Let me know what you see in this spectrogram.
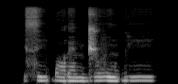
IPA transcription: si˨ɓɔ˨ɾɛ˨n d͡ʒʊ˦vũ˨ɓiː˦

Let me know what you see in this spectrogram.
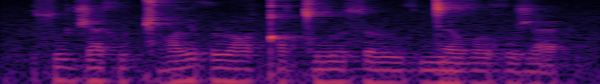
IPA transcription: sud͡ʒæxu ɡ͡ǁɑlɪθ ɹɑǃɑ ǀuɹsə˞ɹuθ ŋ͡ǀɛʁʷɑχʷɑʒæ

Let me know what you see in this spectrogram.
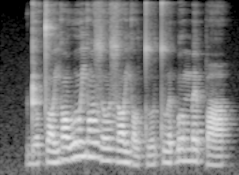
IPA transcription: ɖo˨t̪ɔ˧ jɔ˧wo˦jɔ˦ zo˦zɔ˧ jɔ˨tʷɛ˨˦ tʷɛ˧ɓo˦mɛ˦ pɑ˧

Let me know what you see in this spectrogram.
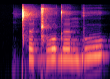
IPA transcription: ǀʰəɡ͡ǁoːd̪əː ŋɡu

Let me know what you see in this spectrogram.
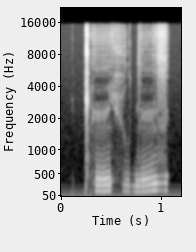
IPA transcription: ǁʰẽçudẽz

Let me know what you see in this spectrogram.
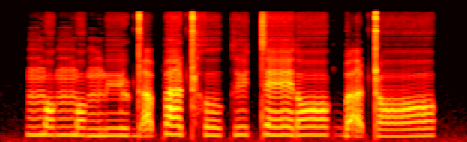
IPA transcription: ŋ͡mɔ˧ŋ͡mɔ˨ŋ͡mʉː˨ ɖa̰˦pa˦ʈʰo˧kʉ˦ tɛː˦ɾɔː˦ɡ͡ba̰˨ ʈɔ˨˦

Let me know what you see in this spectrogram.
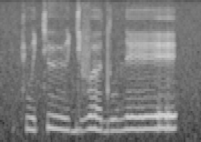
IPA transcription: cuɪ̯cɨː ɟivəː duːneː

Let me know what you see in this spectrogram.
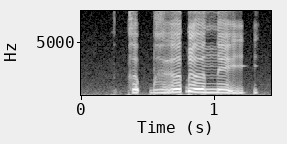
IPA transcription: kə˨˩p̚ɣɨ̰˧˥ə̯ɗəː˧ nḛ˧˨jʔ

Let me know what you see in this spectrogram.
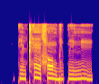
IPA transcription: kĩ ʈʰẽ ɬõɡ͡bi pĩ ɲi

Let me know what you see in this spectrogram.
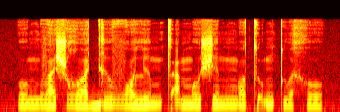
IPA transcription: o˨ŋva˨ʃ ʁʷa˨ ɡʲo˦˨ vɔ˨lʲo˦mta̰˦ mo˦ʃe˦mŋɔ˦ to̰˦ŋtʷa˨ xo˦

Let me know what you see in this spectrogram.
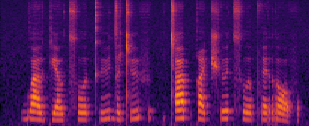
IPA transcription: ɡʷaə̯kʲaʊ̯t͡sʰoə̯ kʰydɐcʰyf | cʰapqe t͡ʃʰʏt͡sʰʊə̯ pʰɛrɔf

